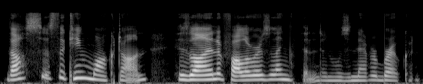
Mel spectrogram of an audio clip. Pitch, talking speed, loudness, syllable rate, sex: 215 Hz, 210 wpm, -18 LUFS, 5.7 syllables/s, female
